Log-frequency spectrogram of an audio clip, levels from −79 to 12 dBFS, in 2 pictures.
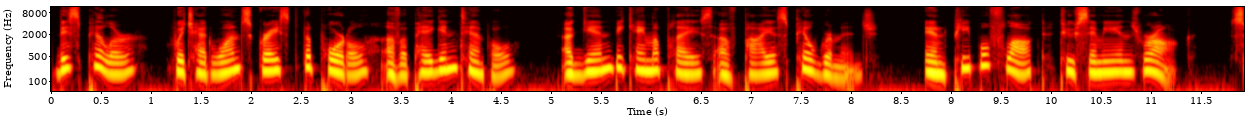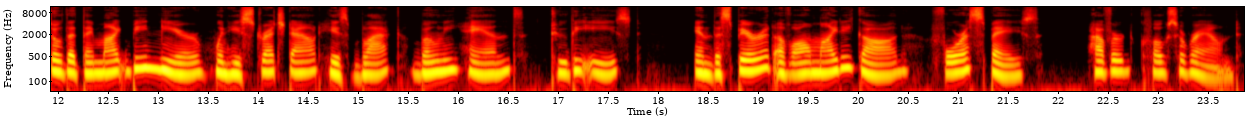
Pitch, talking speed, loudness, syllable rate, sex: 180 Hz, 135 wpm, -18 LUFS, 3.9 syllables/s, female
